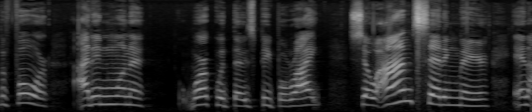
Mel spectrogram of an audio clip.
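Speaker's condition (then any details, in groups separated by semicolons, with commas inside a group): Cerebral palsy; from birth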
